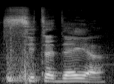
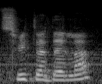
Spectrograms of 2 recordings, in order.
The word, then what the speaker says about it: Ciutadella: of prosciutto my love what do you pronounce it ciutadella seated citadel it's citadel not sweeta no it's not some sort of pastry or dessert okay sweetheart like like citadel citadel but make it holley citadel there's water on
